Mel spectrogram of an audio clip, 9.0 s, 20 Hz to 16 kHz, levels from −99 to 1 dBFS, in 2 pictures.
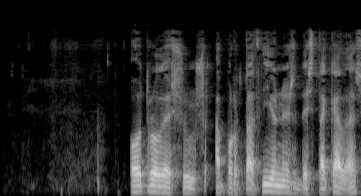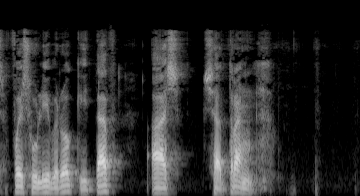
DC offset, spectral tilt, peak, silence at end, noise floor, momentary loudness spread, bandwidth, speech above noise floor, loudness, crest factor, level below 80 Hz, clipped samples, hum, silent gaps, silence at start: under 0.1%; -5.5 dB/octave; -6 dBFS; 1.15 s; -80 dBFS; 10 LU; 9.4 kHz; 55 dB; -26 LUFS; 20 dB; -58 dBFS; under 0.1%; none; none; 1.65 s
